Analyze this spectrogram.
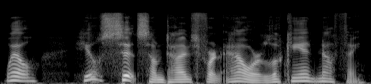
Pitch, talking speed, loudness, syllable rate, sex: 130 Hz, 160 wpm, -22 LUFS, 4.6 syllables/s, male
